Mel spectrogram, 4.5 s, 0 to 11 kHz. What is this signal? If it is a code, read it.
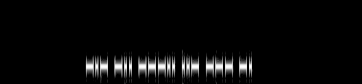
Morse code, heard as a keyed tone, about 40 wpm, 700 Hz. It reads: KD8UON
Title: USA Call Signs - 6 Characters - Repeated 2x - 40wpm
